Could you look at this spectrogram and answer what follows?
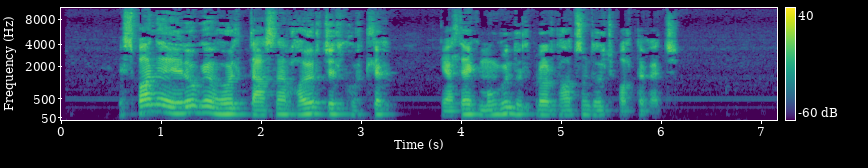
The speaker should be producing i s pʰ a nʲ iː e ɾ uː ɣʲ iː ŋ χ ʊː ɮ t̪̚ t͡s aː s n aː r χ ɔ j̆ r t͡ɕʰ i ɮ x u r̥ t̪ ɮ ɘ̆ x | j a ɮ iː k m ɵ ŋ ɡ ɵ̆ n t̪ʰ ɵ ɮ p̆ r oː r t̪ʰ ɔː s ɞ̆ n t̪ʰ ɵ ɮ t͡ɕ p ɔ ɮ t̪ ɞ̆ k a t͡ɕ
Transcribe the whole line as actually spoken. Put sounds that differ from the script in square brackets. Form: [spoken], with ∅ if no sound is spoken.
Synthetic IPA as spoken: i s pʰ a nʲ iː e ɾ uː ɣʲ iː ŋ χ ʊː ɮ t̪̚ t͡s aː s n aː r χ ɔ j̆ r [t͡ɕ] i ɮ x u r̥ t̪ ɮ ɘ̆ x | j a ɮ iː k m ɵ ŋ ɡ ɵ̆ n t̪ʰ ɵ ɮ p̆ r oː r t̪ʰ ɔː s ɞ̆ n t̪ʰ ɵ ɮ t͡ɕ p ɔ ɮ t̪ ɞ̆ k a t͡ɕ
